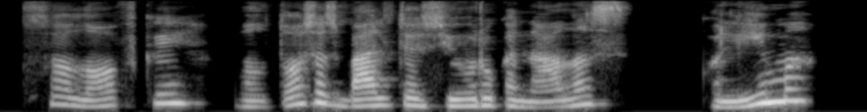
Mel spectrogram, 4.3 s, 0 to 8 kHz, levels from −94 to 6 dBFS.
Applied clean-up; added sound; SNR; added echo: none; none; none; none.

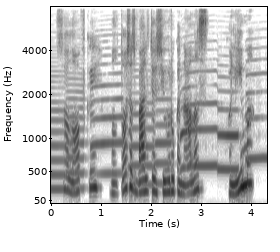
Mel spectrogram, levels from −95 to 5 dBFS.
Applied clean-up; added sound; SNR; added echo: none; Wind instrument, woodwind instrument; 11 dB; none.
